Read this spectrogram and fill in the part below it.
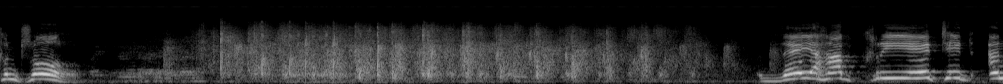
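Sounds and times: crowd applauding: 1.6 - 7.9.

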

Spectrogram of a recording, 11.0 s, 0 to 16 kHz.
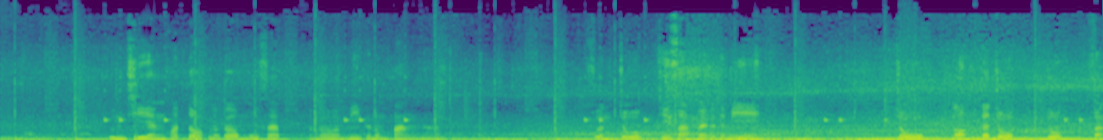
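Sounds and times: vehicle engine running: 0.0 - 11.0
man speaking: 0.2 - 4.6, 5.9 - 7.7, 8.8 - 11.0.

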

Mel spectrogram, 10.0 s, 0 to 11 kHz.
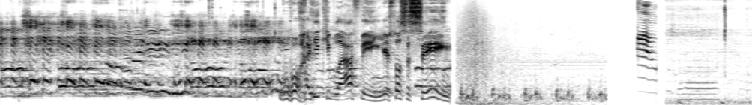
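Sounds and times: low fluttering rumble: 6.1 - 8.2.

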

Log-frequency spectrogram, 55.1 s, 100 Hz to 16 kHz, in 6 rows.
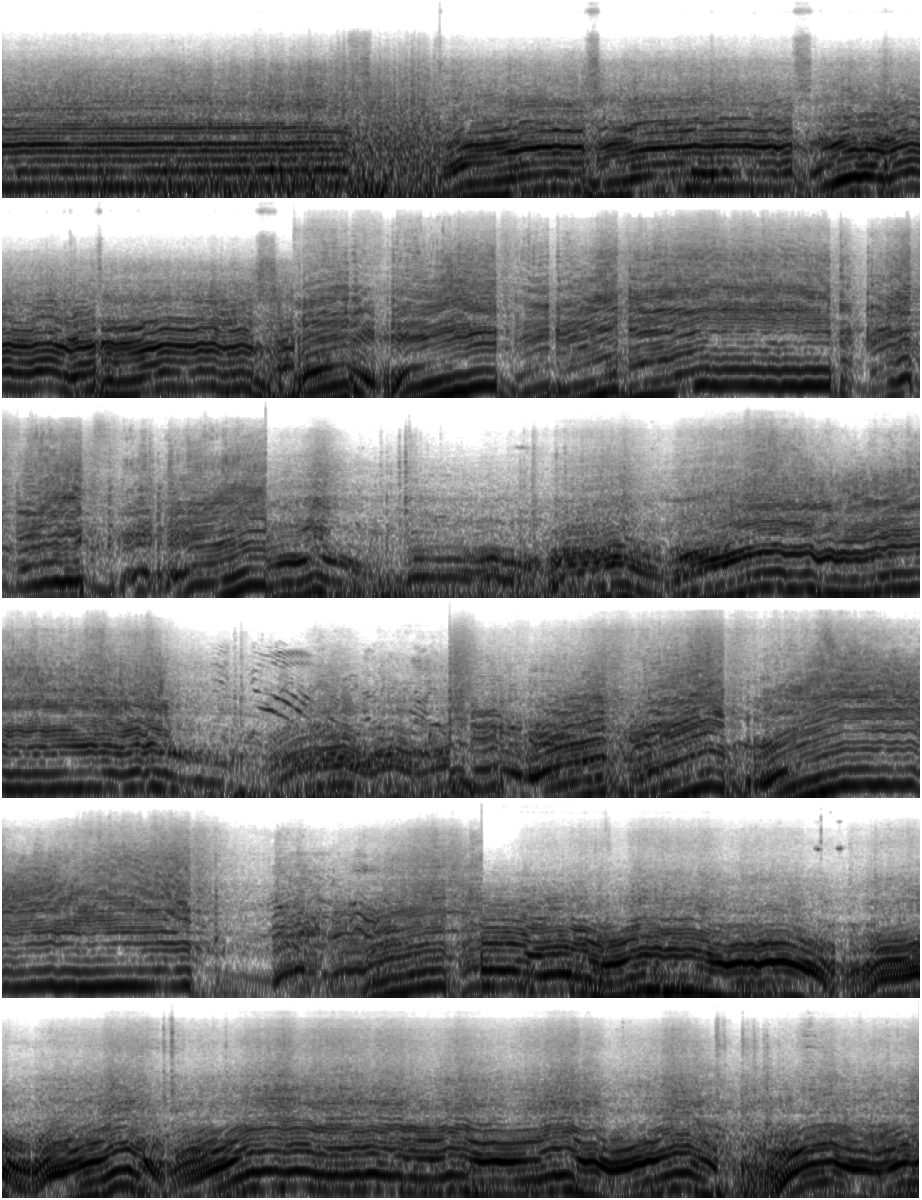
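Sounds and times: utv engines revving hard: 0.0 - 55.0.

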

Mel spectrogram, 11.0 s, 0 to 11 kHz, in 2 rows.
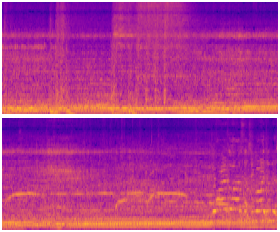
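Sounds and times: amplifiers humming: 0.0 - 11.0
voices calling out: 4.6 - 11.0.

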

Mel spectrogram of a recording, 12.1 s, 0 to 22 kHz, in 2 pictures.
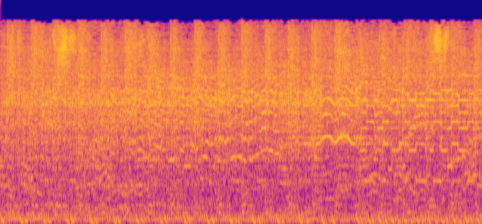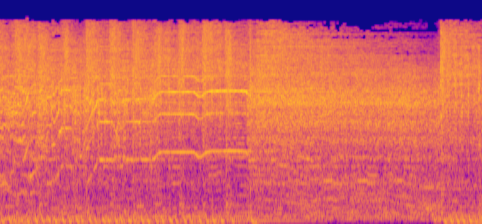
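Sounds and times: heavy metal music: 0.0 - 12.0
lead electric guitar bending notes: 0.0 - 12.0.

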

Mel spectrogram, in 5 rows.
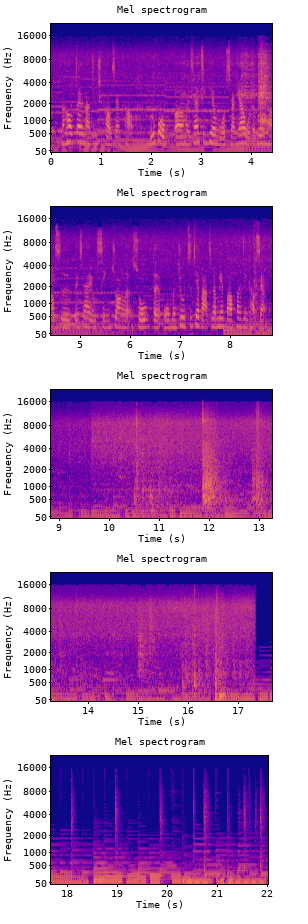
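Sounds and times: background music: 0.0 - 22.0
steady hiss: 7.6 - 17.4.

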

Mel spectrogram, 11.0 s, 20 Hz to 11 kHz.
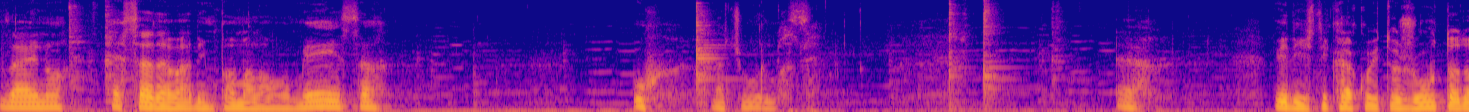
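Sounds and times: faint background music: 0.0 - 11.0
metal utensil clinking on pot: 0.4 - 1.2, 5.2 - 6.4, 7.0 - 8.2.

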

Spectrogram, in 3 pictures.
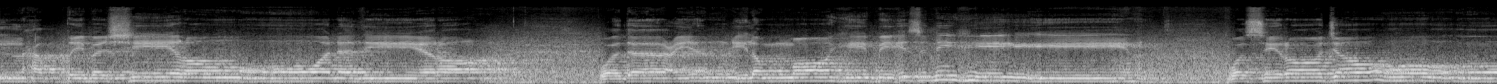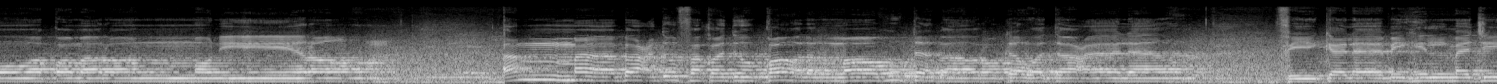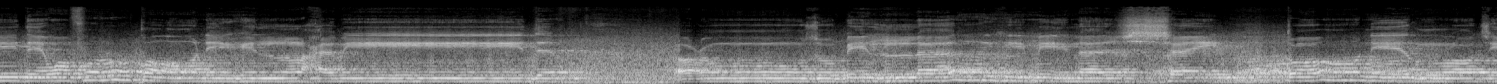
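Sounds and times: man chanting melodically: 0.0 - 44.9.

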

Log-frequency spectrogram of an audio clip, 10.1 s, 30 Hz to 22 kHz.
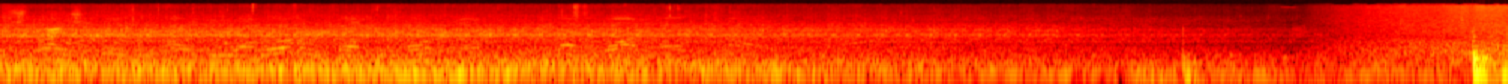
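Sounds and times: distant voices calling: 0.0 - 10.0
motorboat idling: 0.0 - 10.0.

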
